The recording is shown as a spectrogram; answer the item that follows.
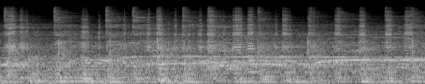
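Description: Live swing band with brass playing an up-tempo tune with a steady drum beat and a long held note, while the crowd cheers and whoops.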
